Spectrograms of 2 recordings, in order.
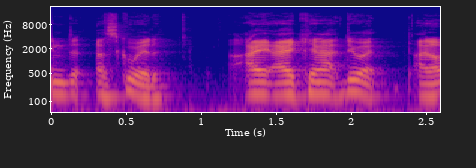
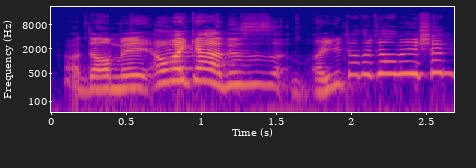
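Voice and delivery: high, breathless-with-delight dog spotting; all excited; 7 semitones higher, 5 dB louder than usual. Real, not acted. Player spotting another Dalmatian, all excited. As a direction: burst out high-pitched in real excitement. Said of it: "I'm getting, like, all excited".

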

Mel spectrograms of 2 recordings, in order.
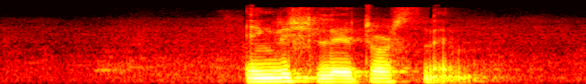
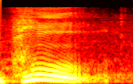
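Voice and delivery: V higher, leaning on its long "ee"; emphasis on E sound; 5 semitones higher, 3 dB louder than usual. Shown as a demonstration. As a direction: stretch and stress the vowel in V. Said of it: "emphasis goes on E sound".

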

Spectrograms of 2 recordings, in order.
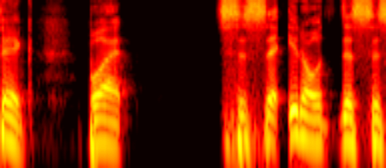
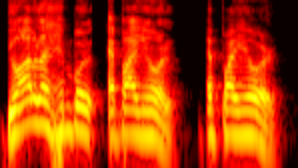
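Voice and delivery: quick New York Puerto Rican Spanish; Puerto Rican accent; 3 semitones higher than usual. Retold or imitated. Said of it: "like Puerto Ricans when they speak Spanish".

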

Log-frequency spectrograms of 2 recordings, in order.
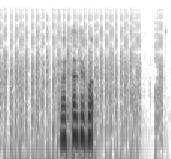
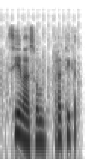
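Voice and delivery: ordinary talk

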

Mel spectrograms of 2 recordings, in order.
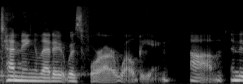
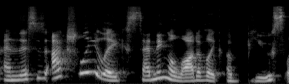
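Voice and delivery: ordinary delivery

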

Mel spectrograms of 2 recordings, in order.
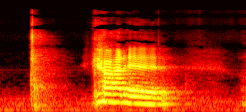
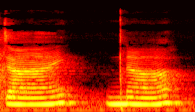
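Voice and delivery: Dinosaur slowly, ending on a rise; syllables tapped; much slower than usual. Shown as a demonstration. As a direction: stretch Dinosaur into three slow beats. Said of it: "let's tap it out".

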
